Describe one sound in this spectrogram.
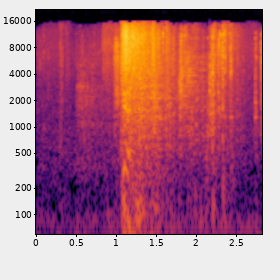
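A wooden barrel smashes apart with a loud crack.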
